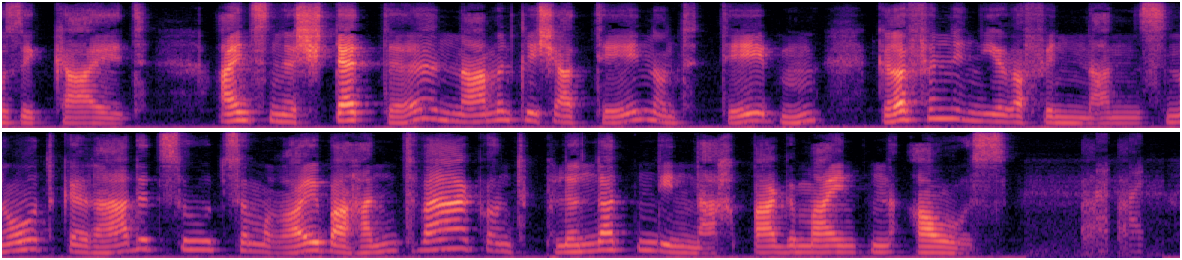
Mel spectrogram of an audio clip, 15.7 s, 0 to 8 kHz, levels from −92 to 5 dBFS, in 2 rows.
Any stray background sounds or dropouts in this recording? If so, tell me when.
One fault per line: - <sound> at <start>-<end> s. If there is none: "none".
- laugh at 15.0-15.5 s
